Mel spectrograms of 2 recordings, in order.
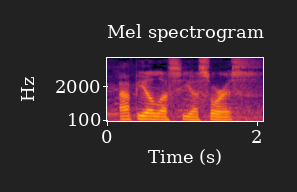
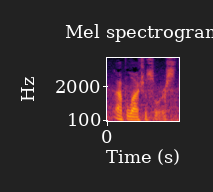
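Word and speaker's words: Appalachiosaurus: All right, next up we've got, and this is called an Apalachisaurus, and I probably butchered that. Appalachisaurus. There we go, sorry.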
